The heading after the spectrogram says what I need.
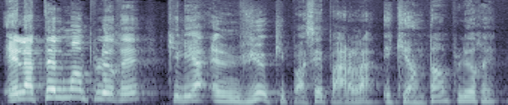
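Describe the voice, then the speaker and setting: A man's voice: a little high, a little fast. A man telling a folk tale on stage with humor and leading an audience in a sing-along. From Congo. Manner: lively, coaxing, teacherly. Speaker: storyteller.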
